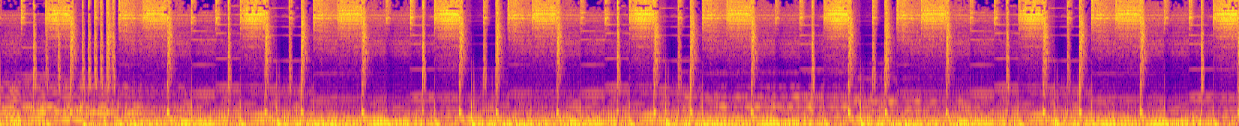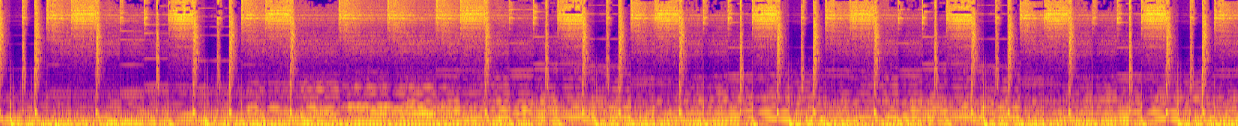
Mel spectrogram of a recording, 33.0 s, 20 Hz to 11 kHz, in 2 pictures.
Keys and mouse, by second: 3.1 drag, 8.6 drag, 15.9 Tab, 16.7-18.9 middle drag, 19.3 ctrl+s, 19.9 click, 20.1 Tab, 21.0-24.1 middle drag, 25.3-28.3 middle drag, 29.0 ctrl+r.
